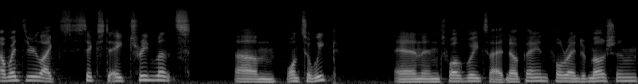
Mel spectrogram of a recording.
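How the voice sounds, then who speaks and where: The speaker has a slight Texas accent, ordinary pitch variation and a fairly quick pace. The recording is very clean with a silent background and a dry, close sound with no echo. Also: man. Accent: slight Texas twang. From Texas (Houston). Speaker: physical therapy student and clinic owner. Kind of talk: podcast interview.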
